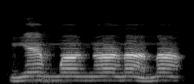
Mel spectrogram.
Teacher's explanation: ये उच्चारण करते समय नाक का इफेक्ट होता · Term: नासिका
